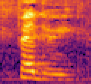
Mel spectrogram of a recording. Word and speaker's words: Fethry: I'll never pronounce it it's feathery feathery like feather okay when he was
